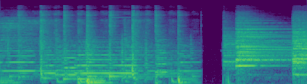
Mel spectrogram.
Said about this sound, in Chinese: 在云梦皮影国家非遗传承基地，随着一阵急促的敲锣声。由云梦县文化馆组织的皮影戏惠民展演第一场正式开始。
